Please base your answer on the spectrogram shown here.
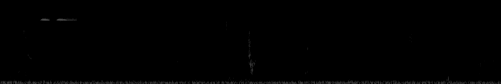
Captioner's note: birds chirping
